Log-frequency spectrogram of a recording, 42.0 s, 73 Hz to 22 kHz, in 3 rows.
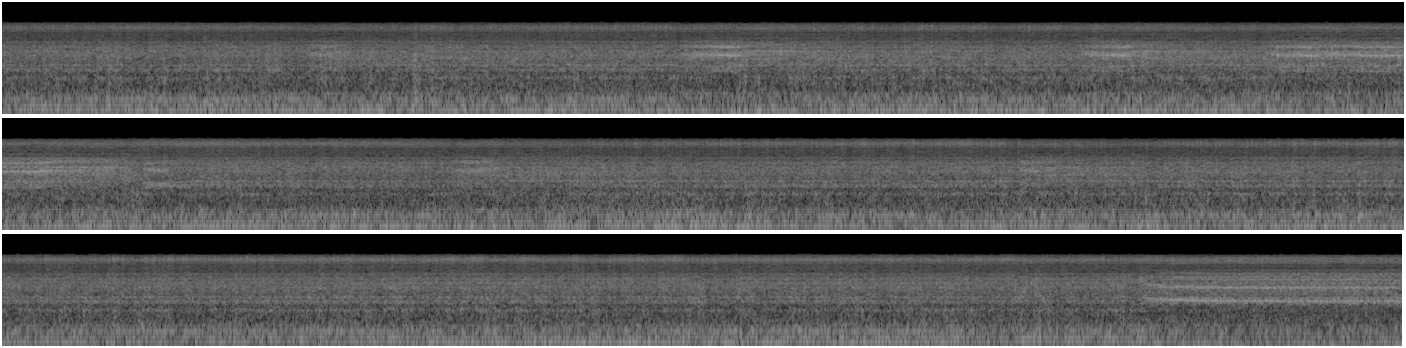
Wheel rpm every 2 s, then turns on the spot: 230, 230, 230, 230, 230, 230, 220, 220, 230, 230, 240, 240, 230, 230, 230, 230, 230, 230, 240, 230, 210.
none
